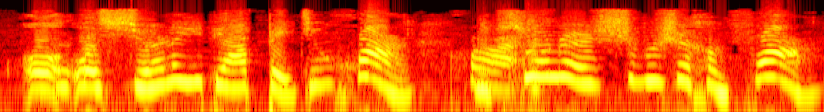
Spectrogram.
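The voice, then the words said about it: Southern Beijing accent with erhua. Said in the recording (Chinese): “这应该是偏北京有点南城的口音...就是你后面都加儿化”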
